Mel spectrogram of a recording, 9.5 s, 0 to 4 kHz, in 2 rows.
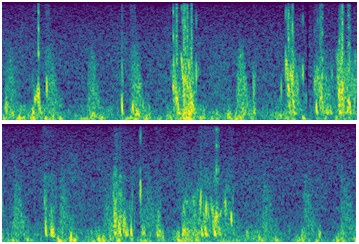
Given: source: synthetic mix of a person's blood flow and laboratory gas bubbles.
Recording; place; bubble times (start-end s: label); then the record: Doppler ultrasound of blood flow; subclavian vein
0.03-0.09 s: bubbles
0.39-0.64 s: bubbles
1.56-1.66 s: bubbles
1.71-1.79 s: bubbles
2.25-2.63 s: bubbles
3.33-3.40 s: bubbles
3.70-4.07 s: bubbles
4.16-4.76 s: bubbles
5.28-5.48 s: bubbles
6.15-6.51 s: bubbles
6.56-6.67 s: bubbles
6.78-6.87 s: bubbles
7.12-7.84 s: bubbles
From the record:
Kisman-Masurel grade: 232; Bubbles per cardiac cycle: several, 3 to 8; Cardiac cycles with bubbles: 50 to 99%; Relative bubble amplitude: moderate (0.250 to 0.450); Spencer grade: 3 (all of the cardiac periods contain showers or single bubble signals, but not dominating or overriding the cardiac motion signals); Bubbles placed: anywhere in the cardiac cycle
